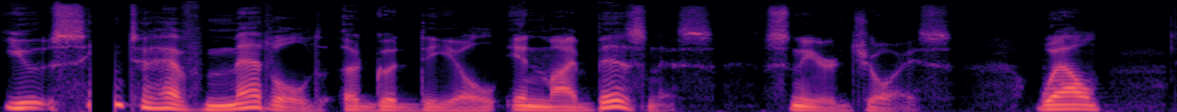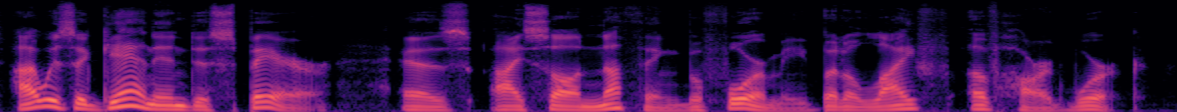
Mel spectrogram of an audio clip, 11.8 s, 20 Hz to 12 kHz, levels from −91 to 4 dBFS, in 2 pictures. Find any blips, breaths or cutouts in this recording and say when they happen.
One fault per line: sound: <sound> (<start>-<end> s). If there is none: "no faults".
sound: dropout (0.5-0.6 s)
